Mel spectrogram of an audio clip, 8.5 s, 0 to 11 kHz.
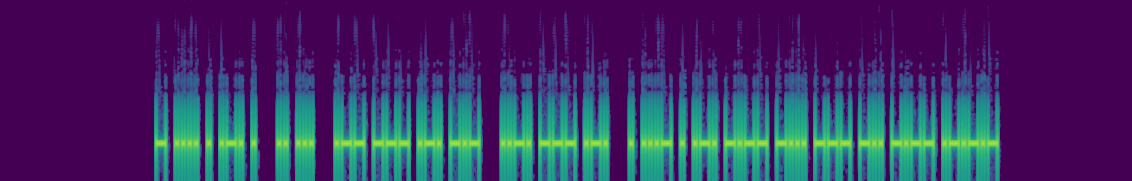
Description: Morse code, heard as a keyed tone, about 50 wpm, 700 Hz. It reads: THERE IS WORK FOR EVERYBODY.
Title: Sentences from Top 1400 Words 50wpm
